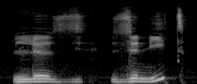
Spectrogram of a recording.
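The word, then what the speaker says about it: Zénith: Oh, is it an accent aigu? Like, so it goes upwards to the right, then it would be zenith.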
